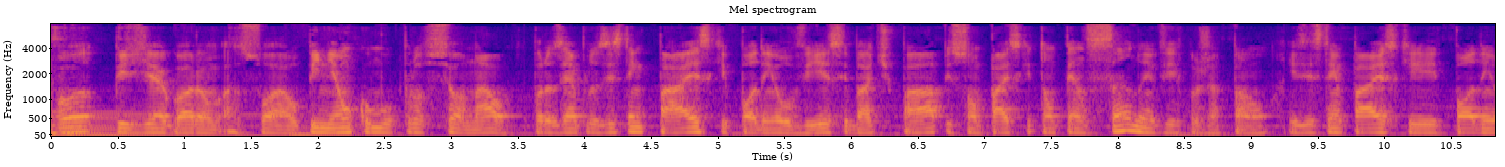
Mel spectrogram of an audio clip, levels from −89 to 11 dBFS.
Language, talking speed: Portuguese, 175 wpm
